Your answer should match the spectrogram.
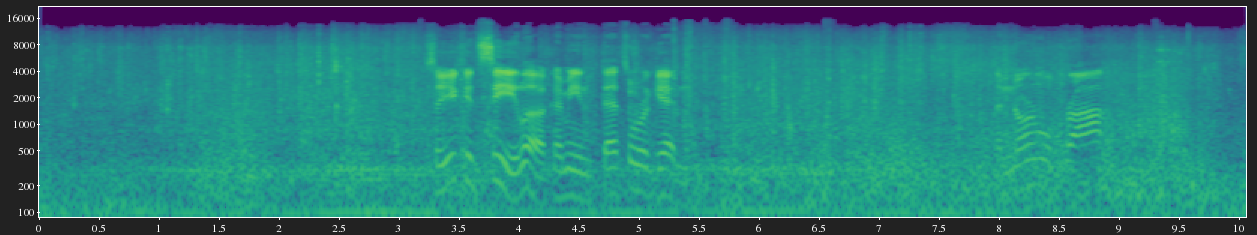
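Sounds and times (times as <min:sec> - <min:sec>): outboard motor running: 0:00.0 - 0:10.0
wind buffeting microphone: 0:00.0 - 0:10.0.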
